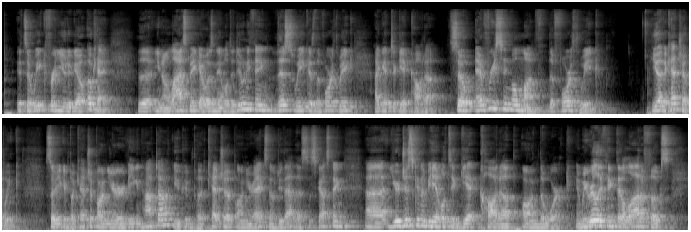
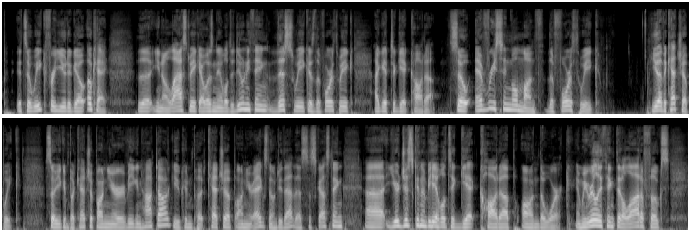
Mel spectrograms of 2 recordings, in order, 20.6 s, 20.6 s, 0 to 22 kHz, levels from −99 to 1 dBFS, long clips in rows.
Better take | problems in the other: second | room echo; slight; dies away in 0.5 s

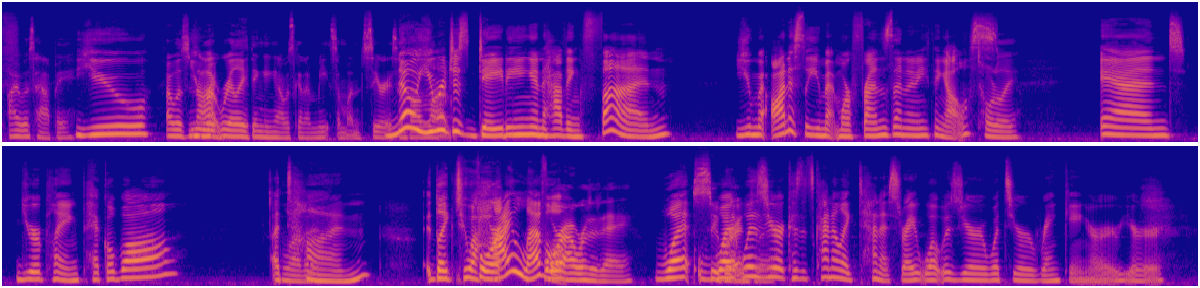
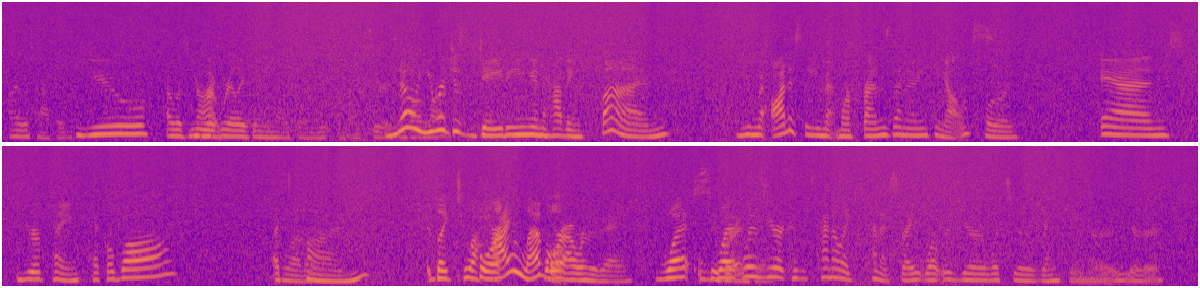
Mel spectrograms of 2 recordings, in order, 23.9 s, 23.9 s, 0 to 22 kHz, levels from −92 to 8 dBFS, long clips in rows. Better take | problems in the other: first | hiss; loud; throughout; 1 dB below the speech

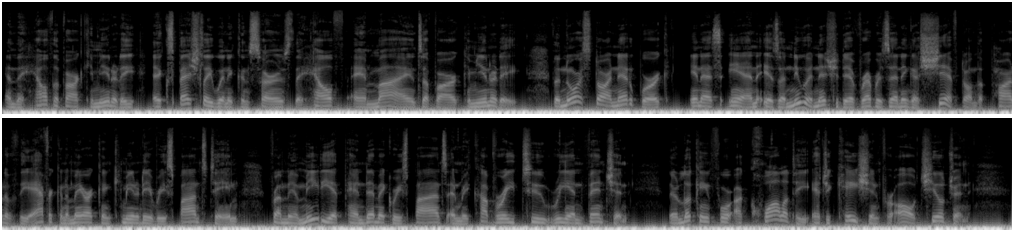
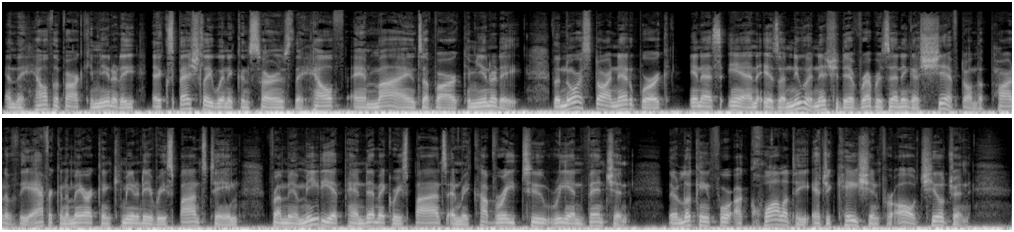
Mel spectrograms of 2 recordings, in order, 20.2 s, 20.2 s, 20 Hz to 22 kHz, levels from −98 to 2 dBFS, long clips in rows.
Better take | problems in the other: second | low rumble; loud; throughout; 2 dB below the speech; faint in the second

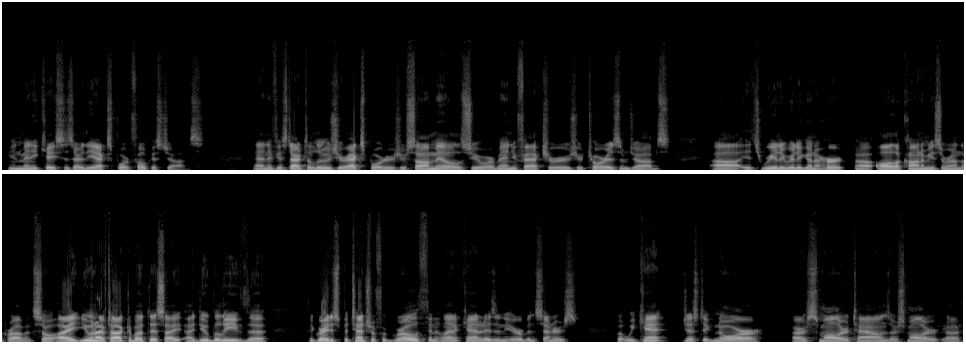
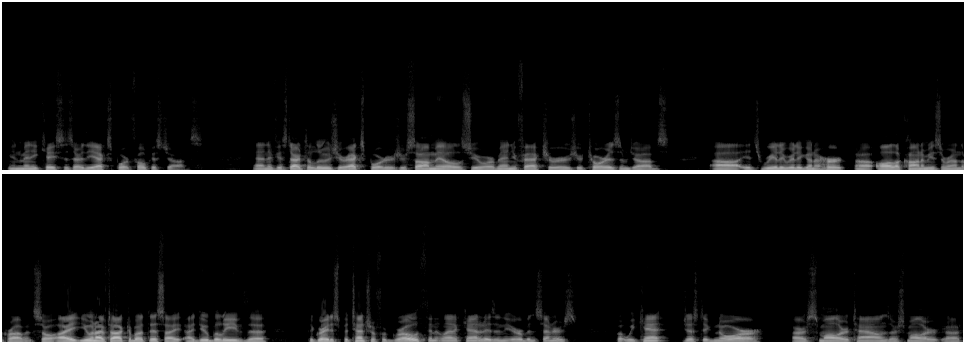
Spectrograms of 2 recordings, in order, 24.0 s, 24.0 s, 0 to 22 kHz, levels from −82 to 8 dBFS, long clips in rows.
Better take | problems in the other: first | muffled; very; fading above 2 kHz

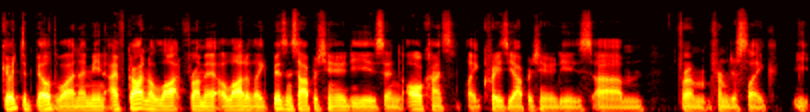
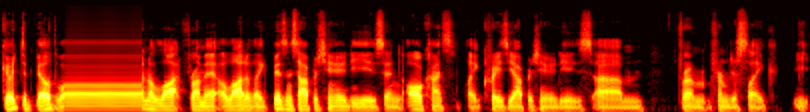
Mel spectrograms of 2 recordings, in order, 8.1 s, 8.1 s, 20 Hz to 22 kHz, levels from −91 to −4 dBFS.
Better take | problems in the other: first | audio freezing; at 0.5 s for 1 s

